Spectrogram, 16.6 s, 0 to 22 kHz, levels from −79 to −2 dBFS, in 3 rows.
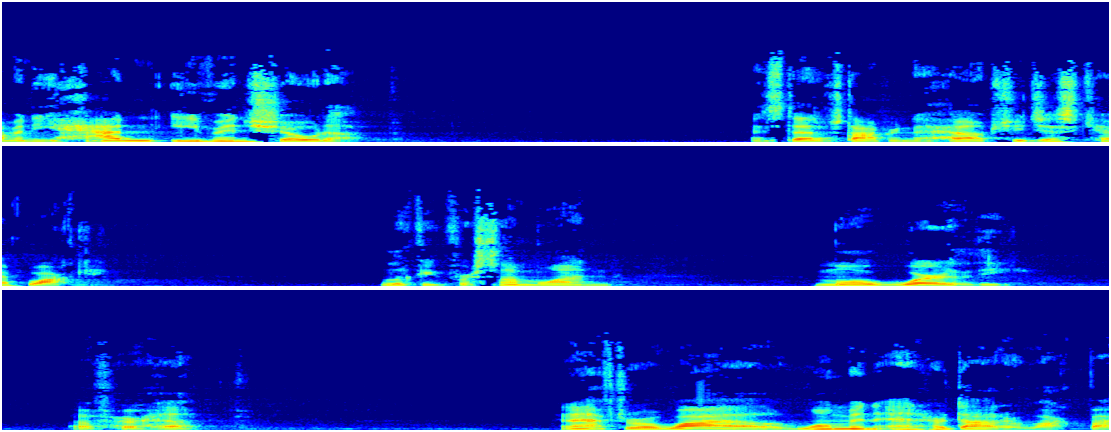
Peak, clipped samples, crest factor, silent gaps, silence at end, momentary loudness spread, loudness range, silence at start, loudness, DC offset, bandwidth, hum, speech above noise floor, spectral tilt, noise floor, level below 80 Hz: -6 dBFS; under 0.1%; 22 dB; none; 0 s; 14 LU; 9 LU; 0 s; -27 LUFS; under 0.1%; 14.5 kHz; none; 45 dB; -4.5 dB/octave; -72 dBFS; -66 dBFS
